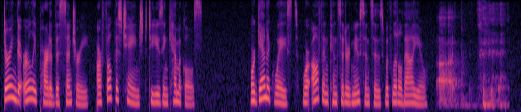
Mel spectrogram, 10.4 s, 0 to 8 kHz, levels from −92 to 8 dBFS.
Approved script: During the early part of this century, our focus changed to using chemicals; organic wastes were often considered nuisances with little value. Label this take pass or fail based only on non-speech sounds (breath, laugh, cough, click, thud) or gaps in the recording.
fail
